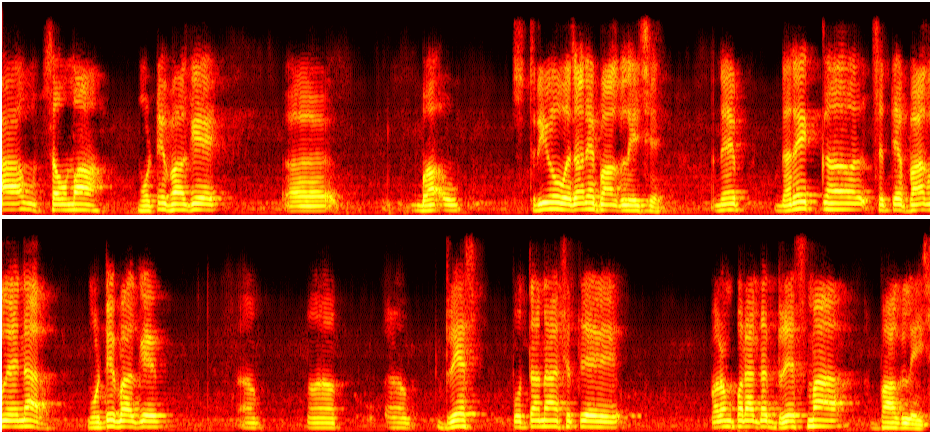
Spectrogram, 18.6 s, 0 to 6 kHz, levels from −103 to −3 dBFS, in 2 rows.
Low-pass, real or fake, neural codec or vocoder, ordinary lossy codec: 5.4 kHz; fake; codec, 16 kHz, 4 kbps, X-Codec, HuBERT features, trained on general audio; none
